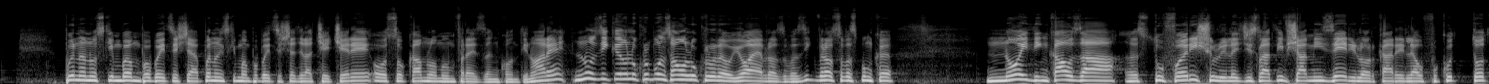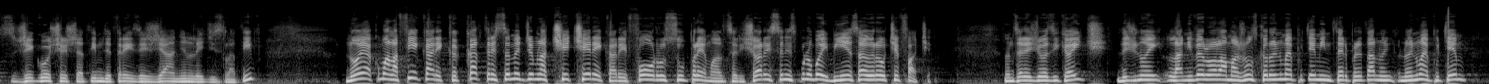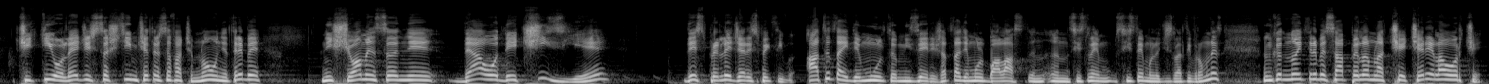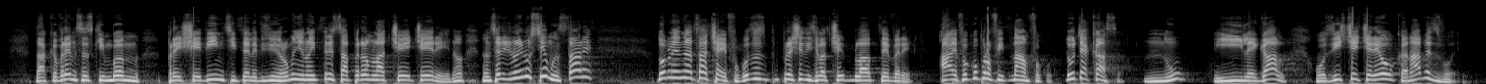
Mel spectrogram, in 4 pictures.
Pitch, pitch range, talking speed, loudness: 185 Hz, 155-215 Hz, 210 wpm, -18 LUFS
